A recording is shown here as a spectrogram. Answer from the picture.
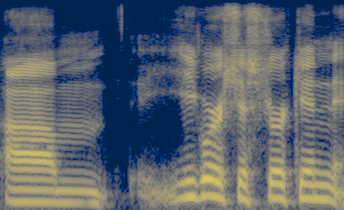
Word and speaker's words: Igor Shesterkin: So the Rangers, Igor Shesterkin and thank you for saying it right.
